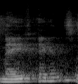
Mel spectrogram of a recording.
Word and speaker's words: Maeve Higgins: It's about a woman named Rose, played by, I guess, Maeve Higgins.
